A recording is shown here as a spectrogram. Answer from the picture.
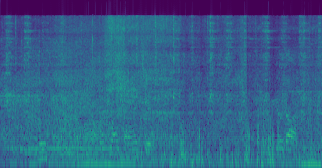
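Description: A motor vehicle passing on the road, its engine note steady for the first couple of seconds over a low rumble, heard from a moving bicycle. Uneven low buffeting follows through the rest.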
